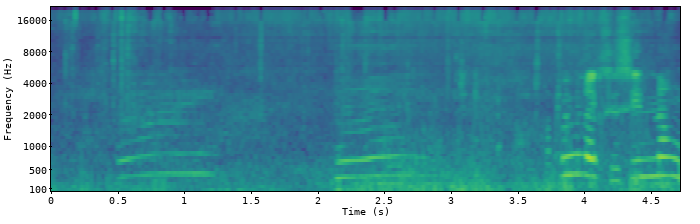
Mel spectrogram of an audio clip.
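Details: Pet goats bleating: three drawn-out, slightly arching harmonic bleats under a second each, spaced about a second and a half apart, the last breaking into a quick wavering double cry, over faint background hiss.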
